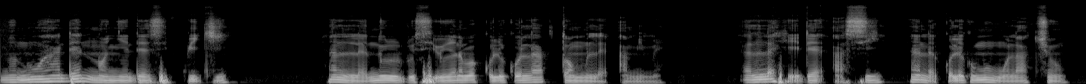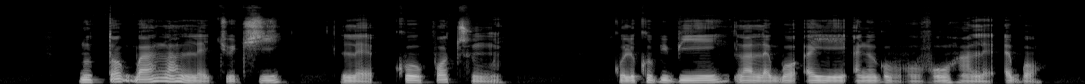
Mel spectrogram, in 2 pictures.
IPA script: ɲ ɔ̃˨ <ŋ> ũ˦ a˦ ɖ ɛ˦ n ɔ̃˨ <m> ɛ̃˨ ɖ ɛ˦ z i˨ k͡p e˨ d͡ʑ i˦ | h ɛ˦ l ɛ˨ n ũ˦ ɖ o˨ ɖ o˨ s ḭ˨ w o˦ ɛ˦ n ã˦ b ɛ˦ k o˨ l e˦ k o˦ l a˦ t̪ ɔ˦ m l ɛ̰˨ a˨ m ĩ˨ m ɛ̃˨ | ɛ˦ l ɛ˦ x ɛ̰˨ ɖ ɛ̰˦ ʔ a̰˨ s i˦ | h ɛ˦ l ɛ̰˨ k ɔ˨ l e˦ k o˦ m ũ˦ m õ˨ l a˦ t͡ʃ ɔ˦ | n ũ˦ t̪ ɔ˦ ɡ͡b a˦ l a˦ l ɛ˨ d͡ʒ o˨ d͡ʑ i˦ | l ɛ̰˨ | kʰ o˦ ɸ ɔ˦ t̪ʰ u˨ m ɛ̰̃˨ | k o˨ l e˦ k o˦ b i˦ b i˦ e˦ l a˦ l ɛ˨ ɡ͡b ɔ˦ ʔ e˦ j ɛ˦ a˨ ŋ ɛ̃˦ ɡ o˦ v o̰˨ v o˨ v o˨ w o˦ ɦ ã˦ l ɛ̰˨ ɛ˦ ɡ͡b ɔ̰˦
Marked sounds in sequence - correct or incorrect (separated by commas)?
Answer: incorrect, incorrect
